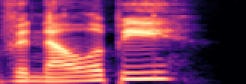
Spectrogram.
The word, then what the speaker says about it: Vanellope: Vanellope.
